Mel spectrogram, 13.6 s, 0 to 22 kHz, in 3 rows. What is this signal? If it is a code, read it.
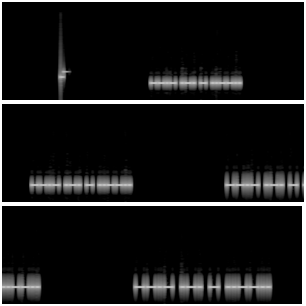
Morse code, heard as a keyed tone, about 36 wpm, 700 Hz. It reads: QRT? QRT? QRT? QRT?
